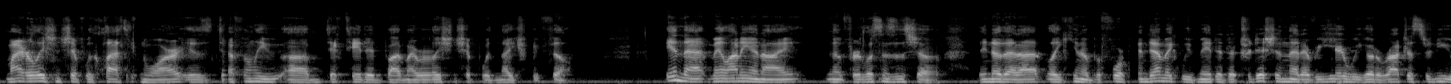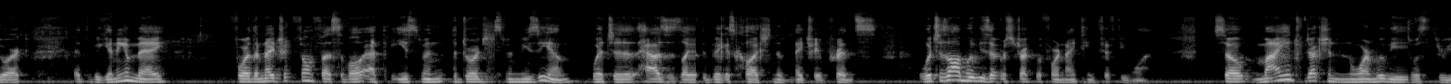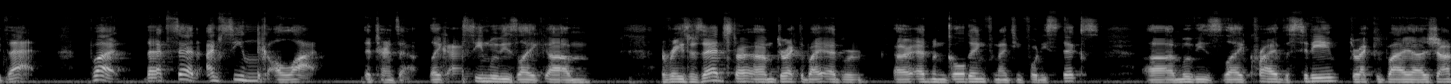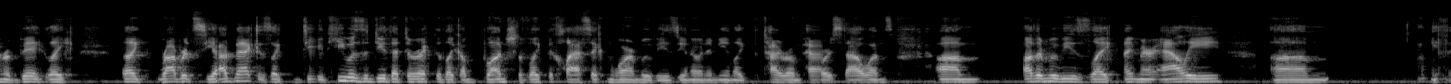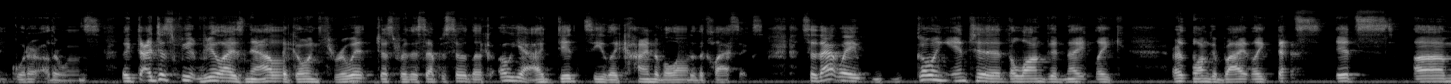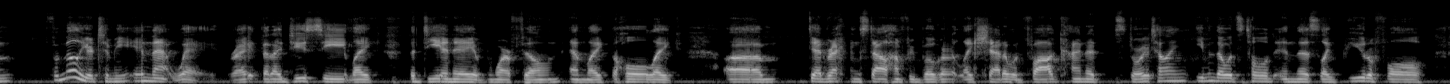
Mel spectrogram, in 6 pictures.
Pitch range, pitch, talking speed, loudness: 115-130 Hz, 120 Hz, 190 wpm, -26 LUFS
